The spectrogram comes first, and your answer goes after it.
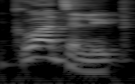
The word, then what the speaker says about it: Guadeloupe: This is how you say Guadeloupe in French.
